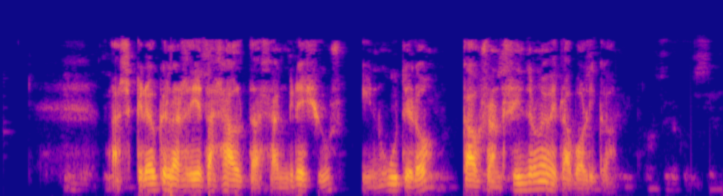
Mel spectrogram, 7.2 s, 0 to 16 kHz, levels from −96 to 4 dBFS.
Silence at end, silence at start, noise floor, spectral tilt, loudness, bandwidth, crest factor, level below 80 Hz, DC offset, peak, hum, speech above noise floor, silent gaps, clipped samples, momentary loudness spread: 1.05 s; 0.7 s; -59 dBFS; -3.5 dB/octave; -18 LUFS; 7.8 kHz; 18 dB; -58 dBFS; under 0.1%; -2 dBFS; none; 41 dB; none; under 0.1%; 15 LU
